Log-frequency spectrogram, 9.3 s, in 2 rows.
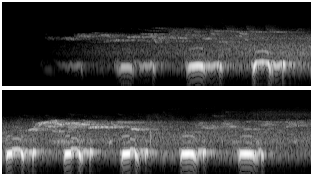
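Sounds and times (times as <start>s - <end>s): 
male stock dove giving a display call: 1.8s - 8.7s.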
